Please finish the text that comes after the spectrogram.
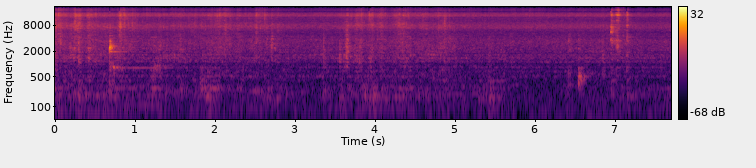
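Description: Masala roti with vegetables and onion roasting in oil on a pan makes a soft, steady sizzle, broken by faint scrapes and small clinks of a spatula, with no voices.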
